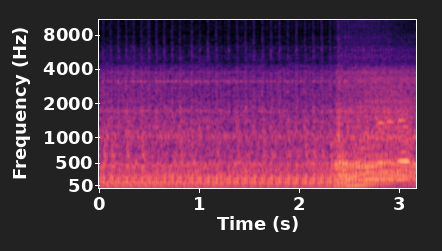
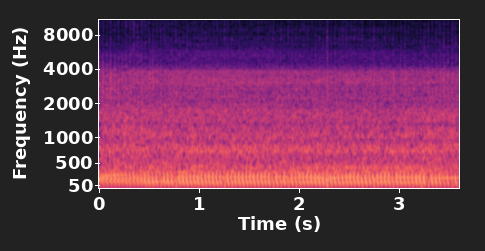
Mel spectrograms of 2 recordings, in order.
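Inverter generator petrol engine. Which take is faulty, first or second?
first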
